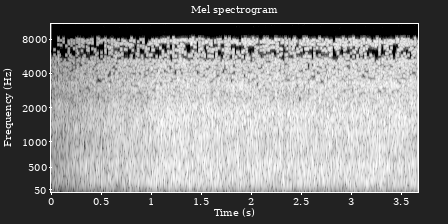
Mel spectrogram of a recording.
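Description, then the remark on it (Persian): Rushing floodwater roars steadily and loudly, a continuous broad churning wash with no pauses and no voices: floodwater after heavy rain running through the flooded lanes of the village of Vorukh. “در نوارهایی که کاربران فرستادند دیده می شود که کوچه های دهه ورخ در زیر آب قرار دارند و ساکنان تلاش دارند اشیای روزگار خود را از آب بیرون کنند.”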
